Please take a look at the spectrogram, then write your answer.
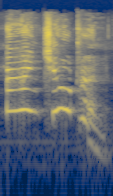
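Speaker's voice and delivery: very high, loud, drawn-out disbelief; hammed-up shock, voice leaping right up; incredulous squeal. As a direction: squeal it slowly in mock astonishment. Exclaiming at woman's nine children.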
